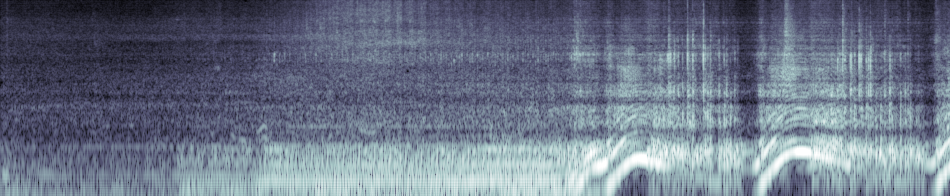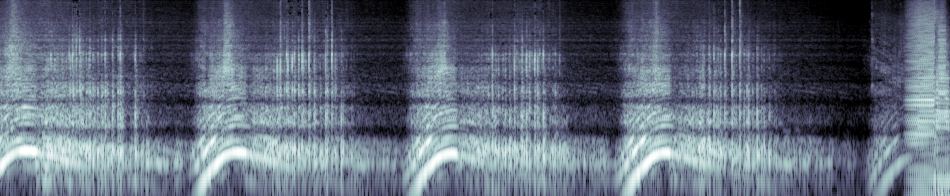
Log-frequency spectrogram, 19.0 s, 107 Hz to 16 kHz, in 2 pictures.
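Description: Porsche 911 (991) 3.8-litre flat-six engines with aftermarket performance exhausts, stationary: a steady rev held for a few seconds, then about seven sharp throttle blips, one every second and a half or so, each rising and falling back quickly. The exhaust valves are closed at first and open for the later blips.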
